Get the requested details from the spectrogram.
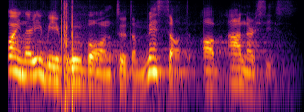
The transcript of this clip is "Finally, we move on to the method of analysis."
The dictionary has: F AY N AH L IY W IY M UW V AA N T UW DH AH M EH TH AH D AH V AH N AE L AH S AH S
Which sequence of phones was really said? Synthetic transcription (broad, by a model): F AY N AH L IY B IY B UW B AA N T UW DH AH M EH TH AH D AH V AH N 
